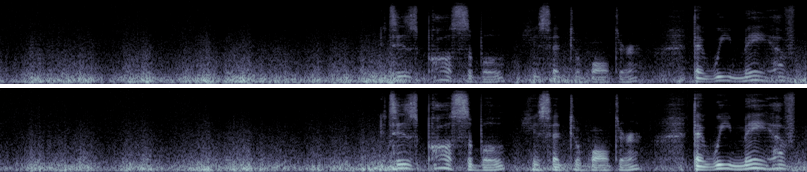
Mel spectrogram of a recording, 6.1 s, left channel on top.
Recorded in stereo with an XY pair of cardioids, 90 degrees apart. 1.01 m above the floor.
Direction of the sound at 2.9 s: 55° right.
